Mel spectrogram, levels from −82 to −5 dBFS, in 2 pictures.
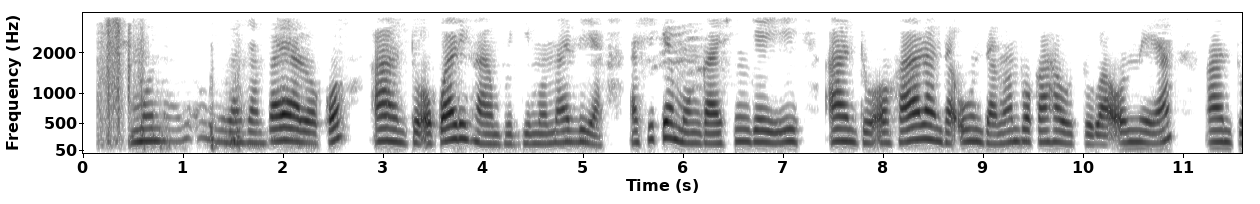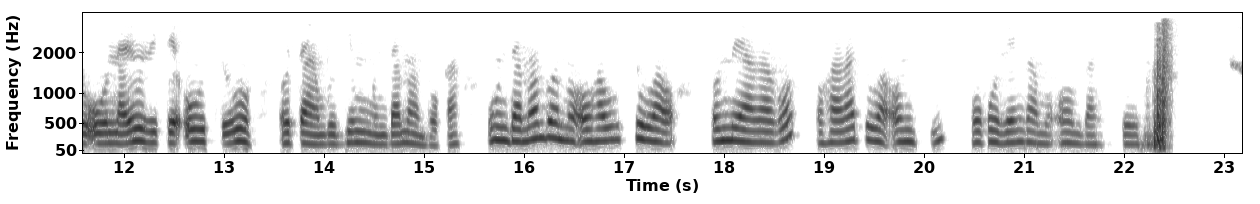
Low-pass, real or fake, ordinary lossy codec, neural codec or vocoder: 3.6 kHz; fake; MP3, 24 kbps; vocoder, 24 kHz, 100 mel bands, Vocos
